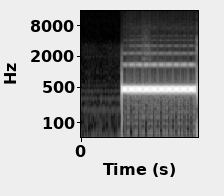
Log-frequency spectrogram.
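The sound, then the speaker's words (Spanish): A steady telephone dial tone on an incoming phone call sounds alone for about a second after brief silence, loud and unwavering, with clicks at its start and end as the line connects and drops. “Vamos a, la llamada telefónica.”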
